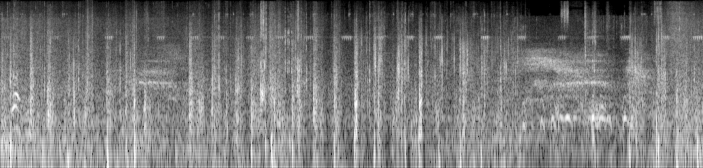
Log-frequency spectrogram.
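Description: Footsteps crunch quickly over grass and dirt.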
